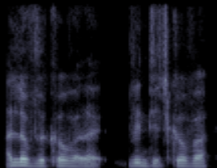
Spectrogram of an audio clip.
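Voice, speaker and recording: A woman in her fifties, hoarse from losing her voice, chatting casually and rambling about books on her vlog into a microphone on a holder. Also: rumbling low, steady tone, fairly quick, dry recording, studio quality. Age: 50s. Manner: chatty, rambling, warm fond asides. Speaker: book vlogger.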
